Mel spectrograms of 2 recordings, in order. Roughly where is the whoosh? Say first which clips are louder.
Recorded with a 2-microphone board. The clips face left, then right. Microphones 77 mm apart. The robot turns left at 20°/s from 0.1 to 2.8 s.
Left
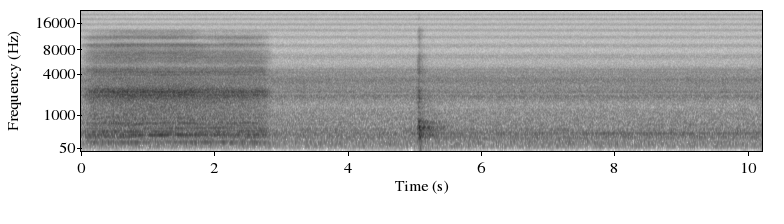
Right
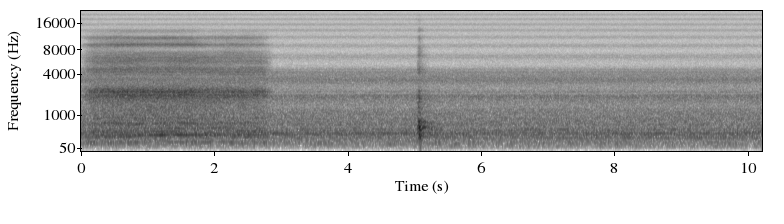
Right 5 dB; right.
